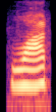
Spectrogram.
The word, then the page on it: wat: thai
